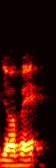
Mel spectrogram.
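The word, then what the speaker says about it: Llovet: It's not Maria Lovett. It's what Maria, is it? Maria Love. Say that again. Love. Love. Love. Love. Love. Love. Love. Like a duvet, only a louvet? Yes, it's a Catalan name, so you have to pronounce it in the Catalan way, not in Spanish.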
